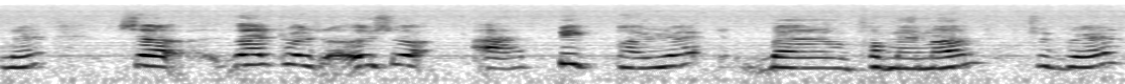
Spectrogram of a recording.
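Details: Adult woman with lifelong cerebral palsy affecting her speech; dysarthria (cerebral palsy).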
